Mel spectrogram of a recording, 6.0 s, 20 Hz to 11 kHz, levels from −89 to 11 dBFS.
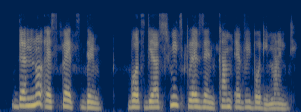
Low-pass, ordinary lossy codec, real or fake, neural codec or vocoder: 7.2 kHz; none; fake; codec, 16 kHz, 2 kbps, FreqCodec, smaller model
